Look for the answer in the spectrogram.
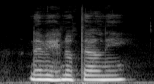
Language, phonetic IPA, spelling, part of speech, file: Czech, [ˈnɛvɪɦnutɛlniː], nevyhnutelný, adjective, Cs-nevyhnutelný.ogg
- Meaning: inevitable, unavoidable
